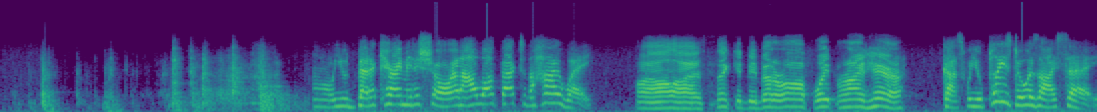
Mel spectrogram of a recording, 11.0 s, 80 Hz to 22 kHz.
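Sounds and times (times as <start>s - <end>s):
soft irregular clunks and scrapes of a car bonnet: 0.0s - 3.2s
brief louder knocks: 0.0s - 3.4s
car bonnet being lifted open: 0.1s - 3.2s
speech: 3.2s - 10.9s.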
